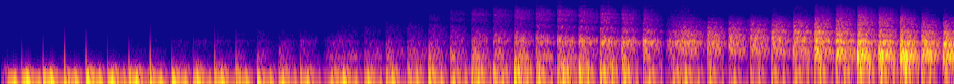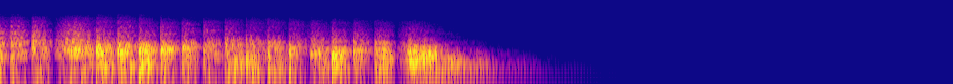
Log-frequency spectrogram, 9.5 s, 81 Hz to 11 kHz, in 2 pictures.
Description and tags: Fx 04 Rising
A rising Fx.
Trance, Fx, Rising, Psytrance, Dance, Processed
